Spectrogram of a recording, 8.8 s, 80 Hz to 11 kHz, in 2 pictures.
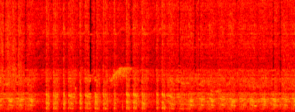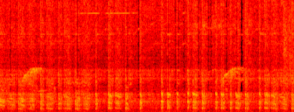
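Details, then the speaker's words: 2004 Mazda RX8 rotary with a blown engine, parked for lack of compression; it turns freely with no hard spots: starter grinds along at an even pace with no firing and no rise in speed; it cranks without starting. "but i am feeling no compression like whatsoever so it's going to be interesting to see this thing start i mean that's why it's parked because of lack of compression but yeah it turns over free there's no hard spots anything like that"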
